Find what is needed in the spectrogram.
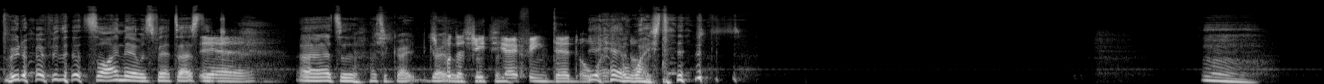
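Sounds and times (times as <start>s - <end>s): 
laughter: 0.0s - 1.2s, 5.9s - 7.5s
speech: 0.1s - 7.3s, 12.0s - 12.4s
person yawning: 12.0s - 12.8s.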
